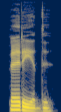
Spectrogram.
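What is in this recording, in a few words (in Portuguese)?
"parede", português europeu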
